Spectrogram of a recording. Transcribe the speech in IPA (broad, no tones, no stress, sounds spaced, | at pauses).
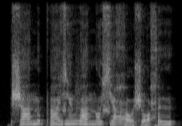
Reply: ʃ a n ɘ pʼ ã ʑ ẽ v a n ɔ ɕ e ʕ ɔ̰ ʃ ɔ̰ ħ ɾ ɨ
